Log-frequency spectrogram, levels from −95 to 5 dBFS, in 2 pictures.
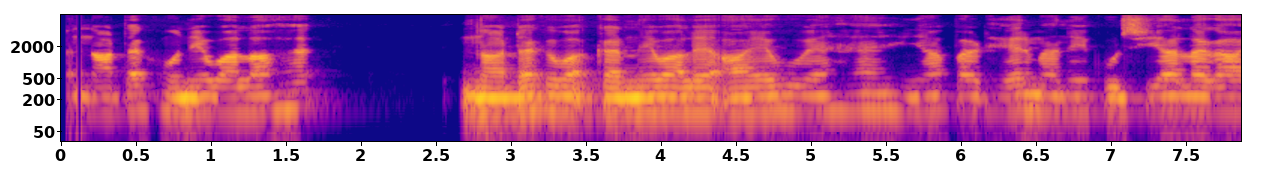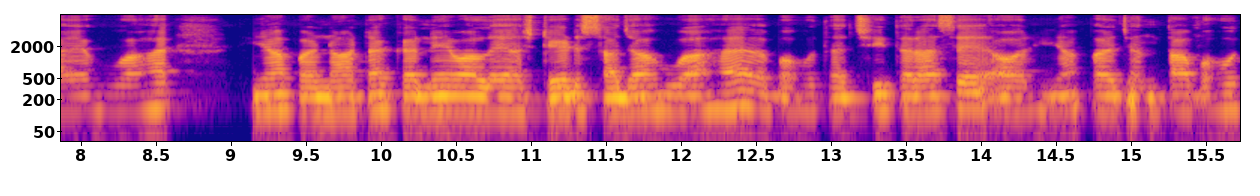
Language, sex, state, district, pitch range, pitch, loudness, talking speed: Hindi, male, Bihar, Gaya, 115-125 Hz, 120 Hz, -16 LUFS, 145 wpm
